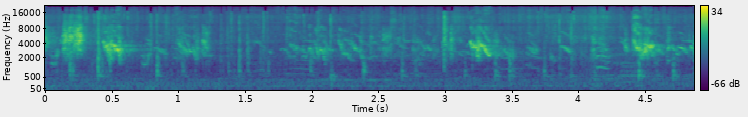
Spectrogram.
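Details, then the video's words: Young chicks eating rice, giving short high chirps that slide downward in small bursts, with sharp clicks between them. "Crazy Little Chicks Eating Rice | Cute Baby Chicken Chirping Sounds"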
